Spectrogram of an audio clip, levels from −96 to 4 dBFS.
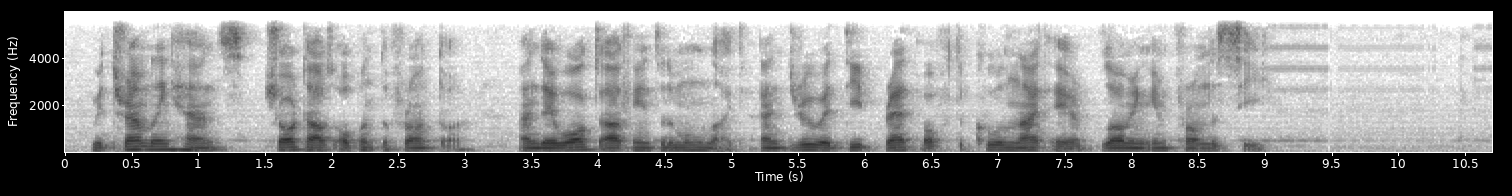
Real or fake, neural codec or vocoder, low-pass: real; none; 5.4 kHz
